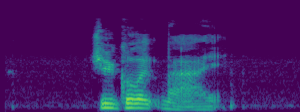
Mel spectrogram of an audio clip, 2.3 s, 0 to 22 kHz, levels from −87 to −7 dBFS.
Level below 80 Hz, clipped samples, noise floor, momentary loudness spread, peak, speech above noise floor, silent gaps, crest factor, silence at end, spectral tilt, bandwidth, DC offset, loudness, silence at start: -68 dBFS; under 0.1%; -69 dBFS; 17 LU; -12 dBFS; 41 dB; none; 18 dB; 0.6 s; -6 dB/octave; 11 kHz; under 0.1%; -28 LUFS; 0.7 s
